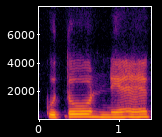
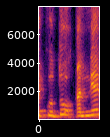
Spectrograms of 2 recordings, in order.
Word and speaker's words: कुतोन्य: यज्ञ शिष्टामृत भुजो यान्ति ब्रह्म सनातनम नायं लोकोस्ते यज्ञस्य कुतोन्य कुरु सत्तम। हमने कुतो अन्य नहीं बोलना, इस एस को साइलेंट रखा जाता है। कुतोन्य, ओ के साथ ही न की आवाज आनी चाहिए।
